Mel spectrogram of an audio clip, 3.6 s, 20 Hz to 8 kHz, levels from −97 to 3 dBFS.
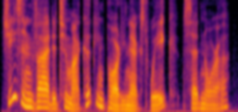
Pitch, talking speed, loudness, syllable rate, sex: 155 Hz, 165 wpm, -18 LUFS, 4.5 syllables/s, female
